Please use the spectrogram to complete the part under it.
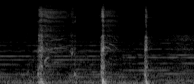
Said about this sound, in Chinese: …说着说着，又咳嗽了几声。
